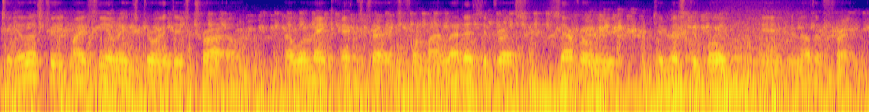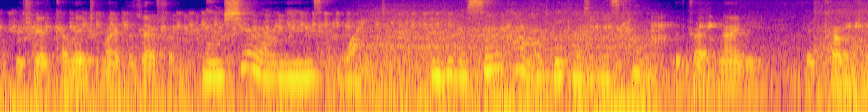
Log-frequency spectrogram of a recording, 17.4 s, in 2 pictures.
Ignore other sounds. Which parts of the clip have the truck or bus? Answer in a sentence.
You can hear the truck or bus from 5.2 to 8.2 s and from 11.9 to 15.4 s.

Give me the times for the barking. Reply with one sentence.
The barking can't be heard in this clip.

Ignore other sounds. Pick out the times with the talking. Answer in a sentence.
You can hear the talking from 0.0 to 17.3 s.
